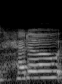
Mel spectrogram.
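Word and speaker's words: Hetto: testing out today is the brand hedo it's spelled h-e-t-t-o and i've obviously already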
